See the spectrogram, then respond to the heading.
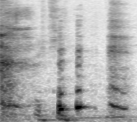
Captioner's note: laughs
